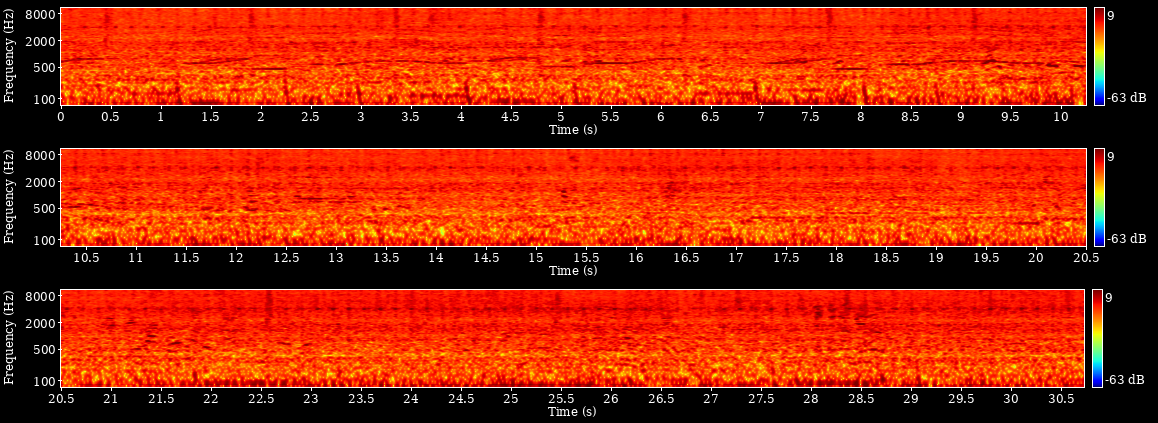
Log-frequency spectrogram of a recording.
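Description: Fire engines' motors running steadily at a fire scene, a loud low rumble throughout. A wavering tone rises and falls repeatedly during about the first ten seconds.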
